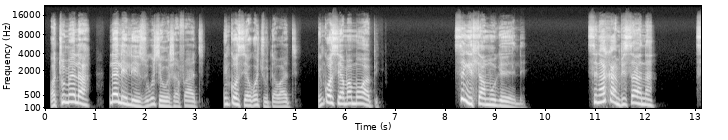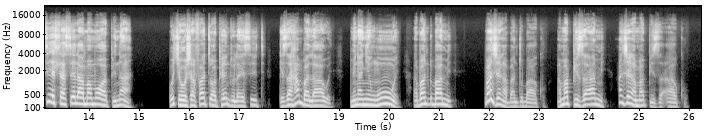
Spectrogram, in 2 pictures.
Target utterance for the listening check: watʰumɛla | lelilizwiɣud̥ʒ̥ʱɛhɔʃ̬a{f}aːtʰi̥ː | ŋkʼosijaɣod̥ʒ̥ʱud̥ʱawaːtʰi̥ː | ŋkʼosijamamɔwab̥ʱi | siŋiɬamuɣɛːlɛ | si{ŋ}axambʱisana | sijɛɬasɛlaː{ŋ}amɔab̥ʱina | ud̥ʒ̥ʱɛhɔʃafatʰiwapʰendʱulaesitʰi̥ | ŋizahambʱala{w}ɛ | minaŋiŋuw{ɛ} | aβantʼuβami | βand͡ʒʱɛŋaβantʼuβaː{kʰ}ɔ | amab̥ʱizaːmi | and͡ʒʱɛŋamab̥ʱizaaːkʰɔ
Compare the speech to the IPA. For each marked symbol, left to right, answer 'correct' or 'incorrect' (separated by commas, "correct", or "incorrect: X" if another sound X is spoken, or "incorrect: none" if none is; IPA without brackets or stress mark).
correct, correct, incorrect: m, correct, correct, correct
